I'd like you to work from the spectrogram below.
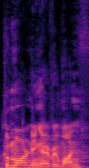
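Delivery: ordinary talk, nothing marked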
